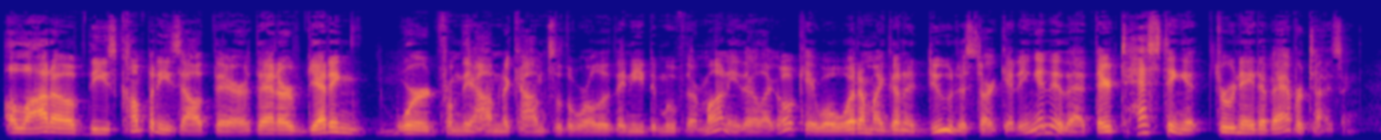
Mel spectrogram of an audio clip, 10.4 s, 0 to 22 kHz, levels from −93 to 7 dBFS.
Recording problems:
thin; somewhat; fading below 300 Hz

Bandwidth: 15.5 kHz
